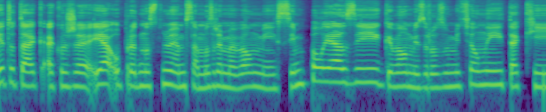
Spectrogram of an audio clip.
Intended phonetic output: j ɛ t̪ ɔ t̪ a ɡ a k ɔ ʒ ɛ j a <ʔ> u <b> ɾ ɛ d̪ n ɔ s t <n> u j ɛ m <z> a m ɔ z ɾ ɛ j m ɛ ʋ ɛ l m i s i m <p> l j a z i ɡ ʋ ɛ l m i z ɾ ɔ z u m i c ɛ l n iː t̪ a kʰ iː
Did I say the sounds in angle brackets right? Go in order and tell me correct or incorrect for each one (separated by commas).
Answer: correct, incorrect, incorrect, incorrect, correct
